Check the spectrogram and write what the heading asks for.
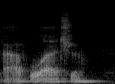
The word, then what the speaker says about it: Appalachia: you wouldn't otherwise notice so if you want to blend in it's apple atcha and don't pronounce don't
